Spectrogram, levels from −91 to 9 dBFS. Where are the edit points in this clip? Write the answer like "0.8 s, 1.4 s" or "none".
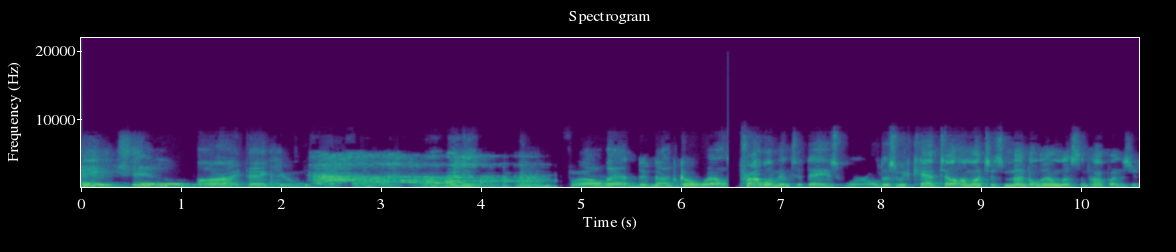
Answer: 4.8 s, 6.5 s

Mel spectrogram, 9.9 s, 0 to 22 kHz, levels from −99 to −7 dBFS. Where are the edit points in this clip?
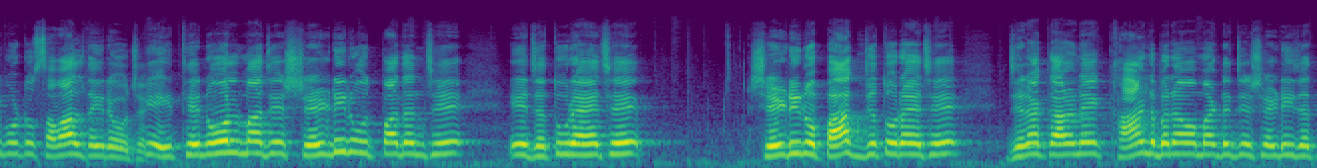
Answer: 1.0 s

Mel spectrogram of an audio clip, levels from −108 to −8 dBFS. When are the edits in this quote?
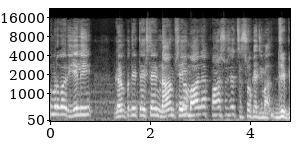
2.7 s

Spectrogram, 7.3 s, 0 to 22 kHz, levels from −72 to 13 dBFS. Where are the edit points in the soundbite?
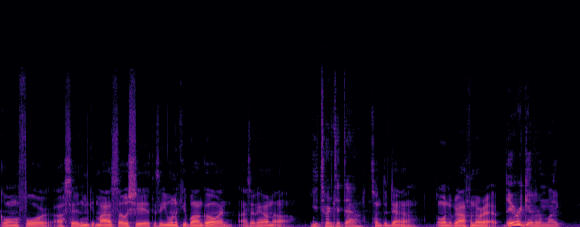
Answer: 6.2 s

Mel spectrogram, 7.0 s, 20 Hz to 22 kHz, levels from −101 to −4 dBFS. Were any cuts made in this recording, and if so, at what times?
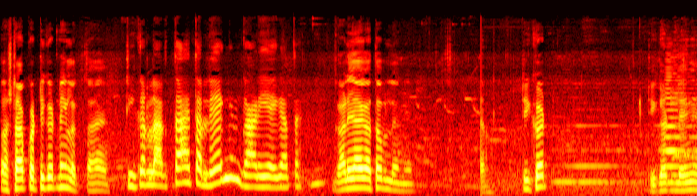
4.9 s

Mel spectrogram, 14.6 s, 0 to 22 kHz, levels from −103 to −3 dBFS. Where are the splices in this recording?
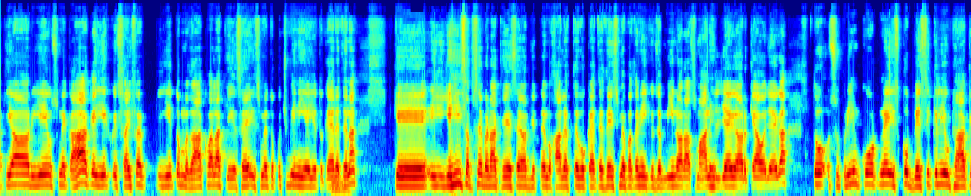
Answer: none

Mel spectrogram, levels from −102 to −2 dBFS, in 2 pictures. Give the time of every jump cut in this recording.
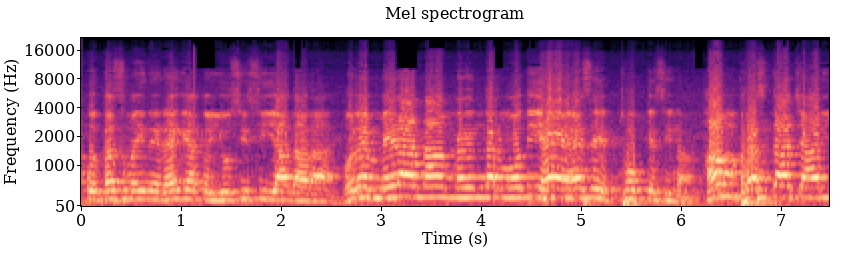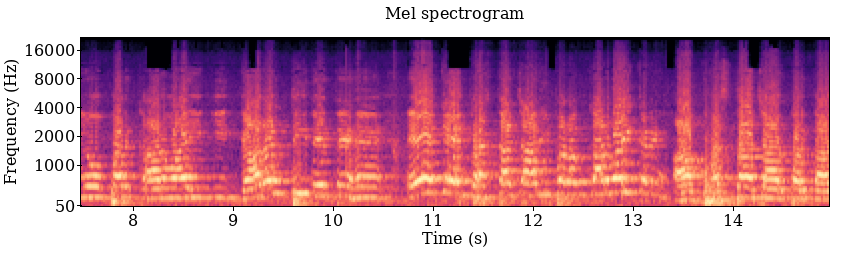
2.6 s, 6.1 s, 13.3 s

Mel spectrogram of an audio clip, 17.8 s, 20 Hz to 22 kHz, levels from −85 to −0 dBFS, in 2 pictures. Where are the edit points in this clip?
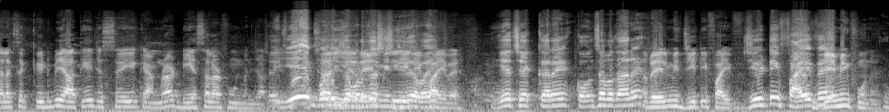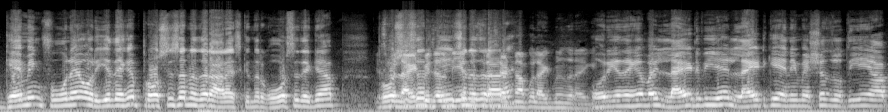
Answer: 2.8 s

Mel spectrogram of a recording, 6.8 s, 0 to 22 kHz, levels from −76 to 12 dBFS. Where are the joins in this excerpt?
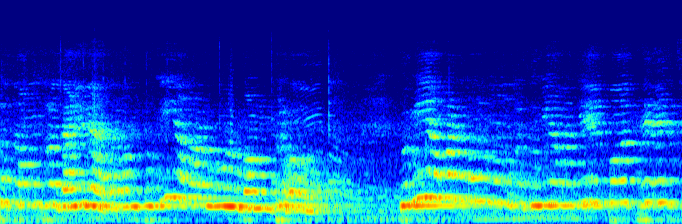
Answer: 5.9 s

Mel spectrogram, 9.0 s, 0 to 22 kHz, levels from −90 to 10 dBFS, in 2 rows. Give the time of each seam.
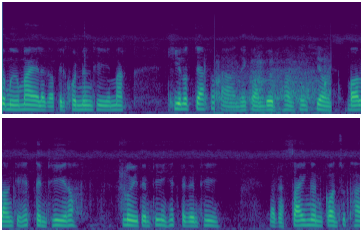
2.7 s, 4.2 s

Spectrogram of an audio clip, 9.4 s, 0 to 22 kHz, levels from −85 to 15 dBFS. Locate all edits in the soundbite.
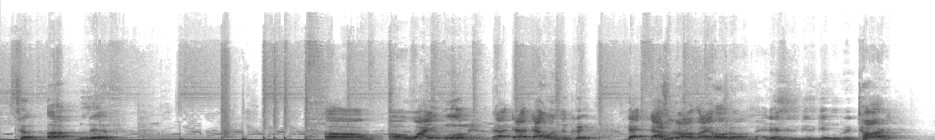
8.0 s

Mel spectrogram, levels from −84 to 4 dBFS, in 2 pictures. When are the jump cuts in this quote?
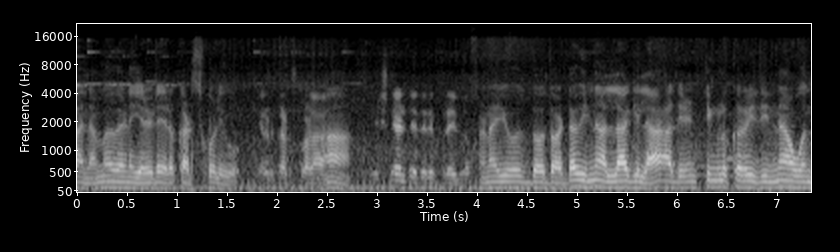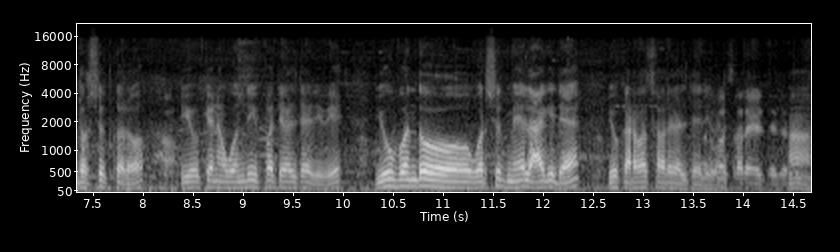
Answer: none

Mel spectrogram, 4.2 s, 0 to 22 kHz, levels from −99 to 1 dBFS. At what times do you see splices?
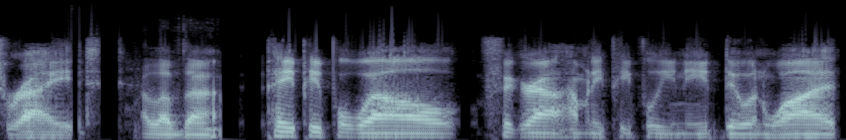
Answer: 1.2 s

